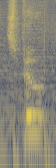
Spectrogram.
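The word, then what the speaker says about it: sprue: variation in your arm also remember spru spru glue spru GL that's how you pronounce it is a thing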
